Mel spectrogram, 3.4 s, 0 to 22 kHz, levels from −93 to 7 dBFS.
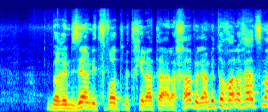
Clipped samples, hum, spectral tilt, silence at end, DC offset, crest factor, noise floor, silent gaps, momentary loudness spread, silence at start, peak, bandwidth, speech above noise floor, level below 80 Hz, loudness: under 0.1%; none; -4.5 dB/octave; 0 s; under 0.1%; 16 dB; -54 dBFS; none; 5 LU; 0.6 s; 0 dBFS; 15.5 kHz; 39 dB; -66 dBFS; -15 LUFS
